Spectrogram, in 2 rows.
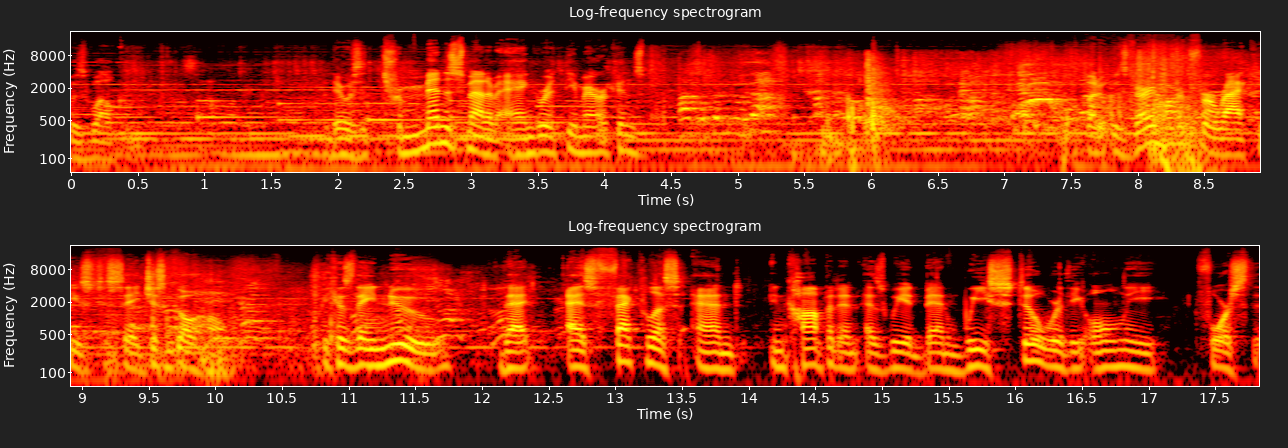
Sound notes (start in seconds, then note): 4.4 man yells in Arabic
